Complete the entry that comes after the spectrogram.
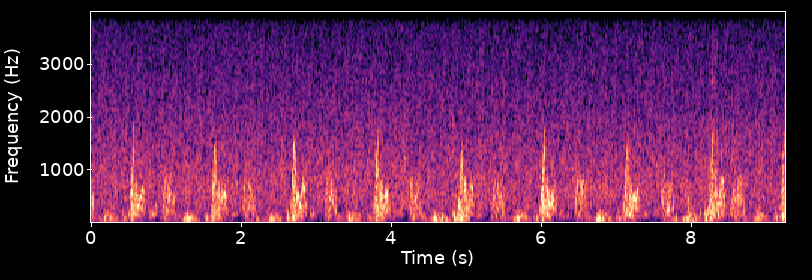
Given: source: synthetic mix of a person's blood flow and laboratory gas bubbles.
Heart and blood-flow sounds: Doppler ultrasound of blood flow; precordium
6.84-6.88 s: bubbles
7.47-7.78 s: bubbles
7.91-8.04 s: bubbles
8.07-8.45 s: bubbles
From the record:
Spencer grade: 1 (occasional bubble signal discernible with the cardiac motion signal, with majority of cardiac periods free of bubbles); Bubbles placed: anywhere in the cardiac cycle

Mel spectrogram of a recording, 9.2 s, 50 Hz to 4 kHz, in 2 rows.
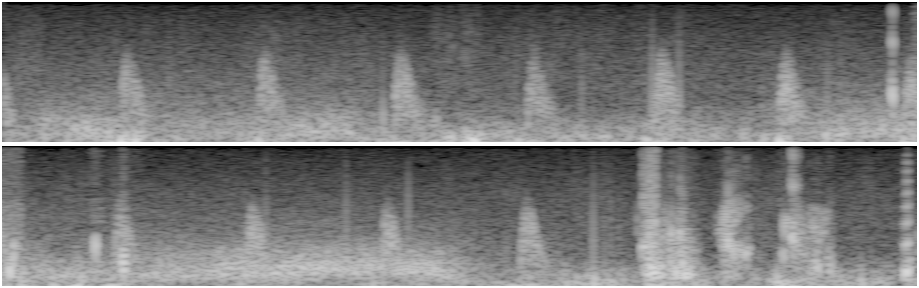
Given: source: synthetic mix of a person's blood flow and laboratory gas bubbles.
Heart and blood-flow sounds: Doppler ultrasound of blood flow; subclavian vein
4.42-4.49 s: bubbles
4.54-4.67 s: bubbles
5.01-5.08 s: bubbles
5.15-5.26 s: bubbles
7.74-8.10 s: bubbles
8.14-8.31 s: bubbles
8.45-8.74 s: bubbles
9.06-9.15 s: bubbles
From the record:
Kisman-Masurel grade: 232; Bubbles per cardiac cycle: several, 3 to 8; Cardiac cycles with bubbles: 50 to 99%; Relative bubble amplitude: moderate (0.250 to 0.450); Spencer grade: 3 (all of the cardiac periods contain showers or single bubble signals, but not dominating or overriding the cardiac motion signals); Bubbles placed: anywhere in the cardiac cycle

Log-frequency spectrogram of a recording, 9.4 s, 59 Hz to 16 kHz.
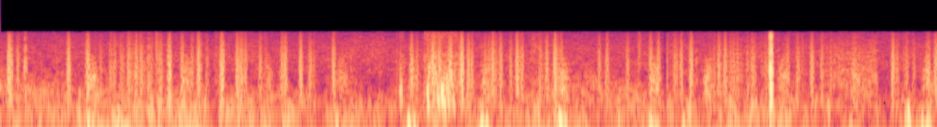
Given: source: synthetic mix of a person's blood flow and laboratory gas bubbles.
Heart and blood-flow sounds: Doppler ultrasound of blood flow; subclavian vein
3.98-4.04 s: bubbles
4.23-4.57 s: bubbles
From the record:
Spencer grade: 1 (occasional bubble signal discernible with the cardiac motion signal, with majority of cardiac periods free of bubbles); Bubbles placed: anywhere in the cardiac cycle

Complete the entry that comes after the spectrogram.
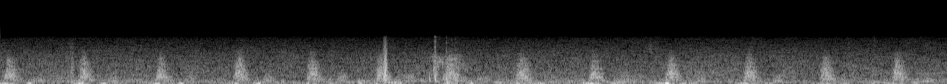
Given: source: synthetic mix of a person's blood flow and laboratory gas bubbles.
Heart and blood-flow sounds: Doppler ultrasound of blood flow; subclavian vein
4.27-4.70 s: bubbles
From the record:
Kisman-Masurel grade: 123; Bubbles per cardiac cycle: 1 to 2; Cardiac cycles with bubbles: 10 to 50%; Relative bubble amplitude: loud (0.450 to 0.775); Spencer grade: 2 (many but less than half of the cardiac periods contain bubble signals, singularly or in groups); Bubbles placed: anywhere in the cardiac cycle

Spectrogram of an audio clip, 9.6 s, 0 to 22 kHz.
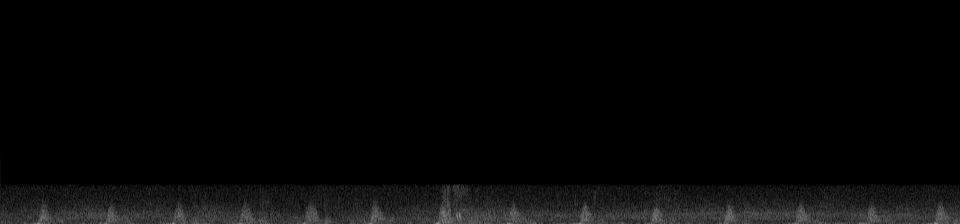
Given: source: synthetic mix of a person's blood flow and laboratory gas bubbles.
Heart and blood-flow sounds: Doppler ultrasound of blood flow; subclavian vein
4.36-4.79 s: bubbles
From the record:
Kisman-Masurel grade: 222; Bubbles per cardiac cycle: several, 3 to 8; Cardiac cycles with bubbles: 10 to 50%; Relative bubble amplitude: moderate (0.250 to 0.450); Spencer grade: 2 (many but less than half of the cardiac periods contain bubble signals, singularly or in groups); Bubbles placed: anywhere in the cardiac cycle

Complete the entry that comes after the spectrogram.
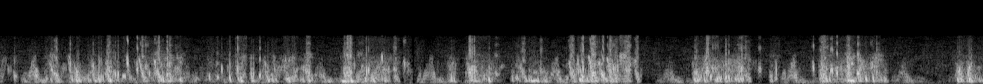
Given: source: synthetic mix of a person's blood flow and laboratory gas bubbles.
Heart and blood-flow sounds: Doppler ultrasound of blood flow; precordium
0.00-0.20 s: bubbles
0.44-1.90 s: bubbles
2.06-3.18 s: bubbles
3.39-4.14 s: bubbles
4.47-4.60 s: bubbles
4.65-5.06 s: bubbles
5.10-5.51 s: bubbles
5.65-6.43 s: bubbles
6.91-7.63 s: bubbles
7.69-7.81 s: bubbles
8.09-8.89 s: bubbles
9.53-9.84 s: bubbles
From the record:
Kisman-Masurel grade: 444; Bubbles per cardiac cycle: continuous sound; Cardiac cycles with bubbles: 100%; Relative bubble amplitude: maximal (0.775 to 0.999); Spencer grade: 4 (maximum detectable bubble signal sounding continuously throughout systole and diastole of every cardiac period, and overriding the amplitude of the normal cardiac signals); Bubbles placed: only in the low amplitude regions of the cardiac cycle

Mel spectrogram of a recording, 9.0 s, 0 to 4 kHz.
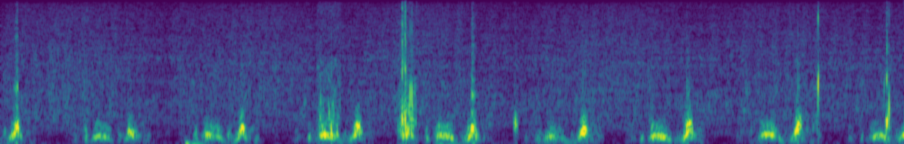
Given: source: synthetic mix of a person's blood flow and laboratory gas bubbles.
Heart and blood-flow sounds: Doppler ultrasound of blood flow; precordium
3.16-3.40 s: bubbles
3.97-4.17 s: bubbles
5.12-5.18 s: bubbles
8.14-8.22 s: bubbles
8.82-8.93 s: bubbles
From the record:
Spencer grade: 2 (many but less than half of the cardiac periods contain bubble signals, singularly or in groups); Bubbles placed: only in the low amplitude regions of the cardiac cycle

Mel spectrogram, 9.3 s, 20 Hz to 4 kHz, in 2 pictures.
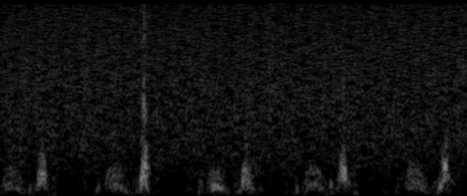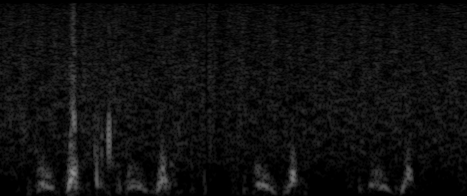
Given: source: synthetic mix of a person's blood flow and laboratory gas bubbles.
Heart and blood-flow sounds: Doppler ultrasound of blood flow; precordium
5.61-5.81 s: bubbles
From the record:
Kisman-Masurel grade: 112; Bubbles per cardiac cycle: 1 to 2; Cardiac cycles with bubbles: 1 to 10%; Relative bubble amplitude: moderate (0.250 to 0.450); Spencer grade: 1 (occasional bubble signal discernible with the cardiac motion signal, with majority of cardiac periods free of bubbles); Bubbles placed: only in the low amplitude regions of the cardiac cycle

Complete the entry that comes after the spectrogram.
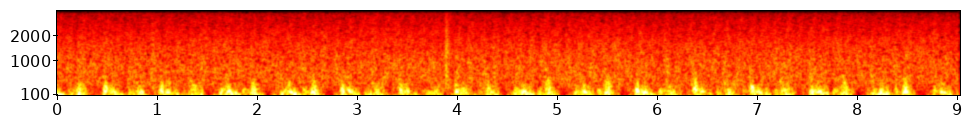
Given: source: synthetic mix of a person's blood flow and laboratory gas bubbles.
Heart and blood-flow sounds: Doppler ultrasound of blood flow; precordium
no bubbles
From the record:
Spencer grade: 0 (complete lack of bubble signals)

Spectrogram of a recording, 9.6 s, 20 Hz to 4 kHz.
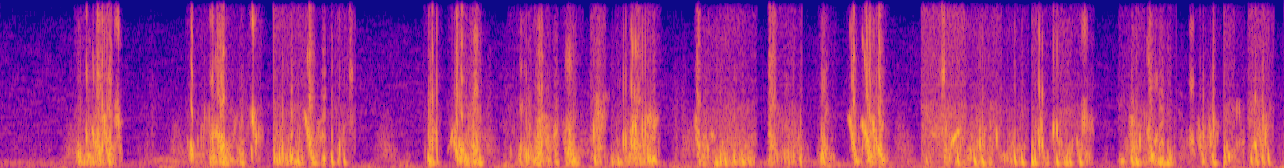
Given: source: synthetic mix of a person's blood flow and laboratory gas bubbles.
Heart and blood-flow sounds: Doppler ultrasound of blood flow; subclavian vein
0.56-0.92 s: bubbles
1.39-2.00 s: bubbles
2.05-2.67 s: bubbles
3.17-3.31 s: bubbles
3.35-3.66 s: bubbles
3.80-4.38 s: bubbles
4.42-4.96 s: bubbles
5.20-5.68 s: bubbles
5.75-6.01 s: bubbles
6.12-6.27 s: bubbles
6.35-6.68 s: bubbles
6.91-8.21 s: bubbles
8.38-8.83 s: bubbles
8.92-9.56 s: bubbles
From the record:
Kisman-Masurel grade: 333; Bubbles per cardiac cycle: rolling drumbeat, 9 or more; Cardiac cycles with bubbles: 50 to 99%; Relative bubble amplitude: loud (0.450 to 0.775); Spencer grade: 3 (all of the cardiac periods contain showers or single bubble signals, but not dominating or overriding the cardiac motion signals); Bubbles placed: anywhere in the cardiac cycle

